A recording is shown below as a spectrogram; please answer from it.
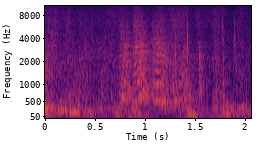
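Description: A roomful of people rising from metal-framed stacking chairs: shuffling, chair creaks and a few sharp clicks and knocks.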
